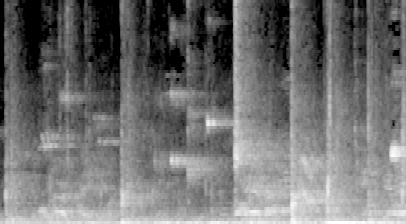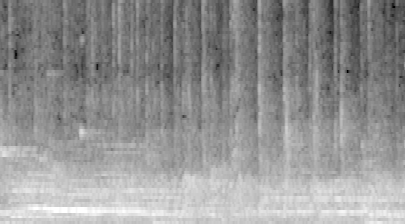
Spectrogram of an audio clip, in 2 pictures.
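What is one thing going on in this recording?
Shoes squeak sharply on a gym floor.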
